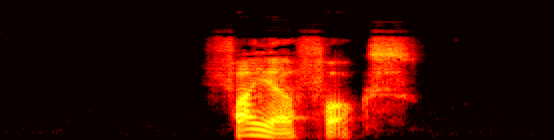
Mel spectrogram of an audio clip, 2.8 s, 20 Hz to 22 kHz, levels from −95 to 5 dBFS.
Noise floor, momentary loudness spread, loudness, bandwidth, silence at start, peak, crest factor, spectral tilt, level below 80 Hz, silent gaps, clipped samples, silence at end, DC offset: -87 dBFS; 13 LU; -21 LUFS; 9.4 kHz; 1.1 s; -2 dBFS; 24 dB; -3.5 dB/octave; -72 dBFS; none; under 0.1%; 0.7 s; under 0.1%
